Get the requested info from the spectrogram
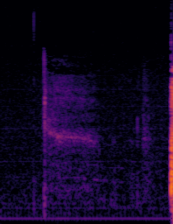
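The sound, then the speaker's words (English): A person coughs with a sharp, breathy burst close to the microphone that trails off into a short hiss, followed by quiet and then another loud, abrupt cough right at the end. No one speaks. “It doesn't help if I cover my mouth when I cough and I got the mic right next to me.”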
